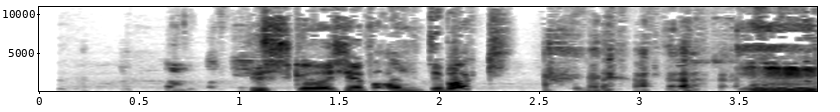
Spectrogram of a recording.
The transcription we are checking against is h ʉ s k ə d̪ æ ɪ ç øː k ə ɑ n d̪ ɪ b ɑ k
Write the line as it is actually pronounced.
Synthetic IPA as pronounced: h ʉ s k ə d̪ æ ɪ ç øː p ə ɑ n t̪ ɪ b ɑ k

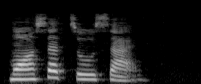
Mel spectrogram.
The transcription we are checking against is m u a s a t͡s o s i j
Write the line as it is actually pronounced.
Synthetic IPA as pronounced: m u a s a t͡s u s a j

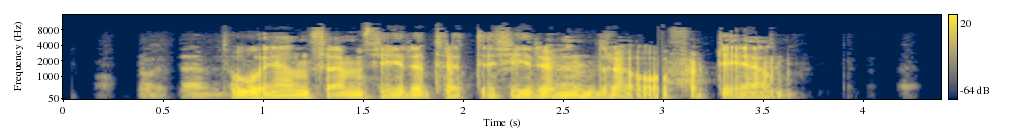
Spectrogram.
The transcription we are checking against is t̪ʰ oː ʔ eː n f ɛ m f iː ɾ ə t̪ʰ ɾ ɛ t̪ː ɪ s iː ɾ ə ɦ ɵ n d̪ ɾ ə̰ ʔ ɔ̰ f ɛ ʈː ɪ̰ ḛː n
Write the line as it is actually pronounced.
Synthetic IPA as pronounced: t̪ʰ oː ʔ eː n f ɛ m f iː ɾ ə t̪ʰ ɾ ɛ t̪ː ɪ f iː ɾ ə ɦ ɵ n d̪ ɾ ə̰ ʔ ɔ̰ f œ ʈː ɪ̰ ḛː n

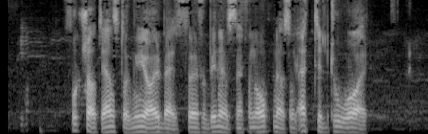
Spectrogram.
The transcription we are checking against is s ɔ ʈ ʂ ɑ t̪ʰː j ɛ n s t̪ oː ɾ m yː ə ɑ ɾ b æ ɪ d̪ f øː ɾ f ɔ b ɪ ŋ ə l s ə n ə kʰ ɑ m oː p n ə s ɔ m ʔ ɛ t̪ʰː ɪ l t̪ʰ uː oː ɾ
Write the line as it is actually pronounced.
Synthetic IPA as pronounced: f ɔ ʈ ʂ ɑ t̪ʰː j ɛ n s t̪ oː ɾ m yː ə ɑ ɾ b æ ɪ d̪ f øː ɾ f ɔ b ɪ n ə l s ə n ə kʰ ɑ n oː p n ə s ɔ m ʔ ɛ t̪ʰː ɪ l t̪ʰ uː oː ɾ

